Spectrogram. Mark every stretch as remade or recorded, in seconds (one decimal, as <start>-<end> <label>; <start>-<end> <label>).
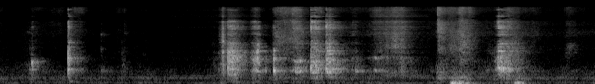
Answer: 0.0-1.7 recorded; 1.7-2.6 remade; 2.6-3.7 recorded; 3.7-4.3 remade; 4.3-6.0 recorded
